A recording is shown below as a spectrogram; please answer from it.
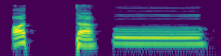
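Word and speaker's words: وَاتَّقُوا: বেশি ব্যবহার হয়েছে আচ্ছা ওয়াও যদি আসে ওয়াসলার আগে তাহলে ওয়াসলার জেরটা আর উচ্চারণ হয় না হ্যাঁ তখন এটা এভাবে উচ্চারণ হবে অত্তাকু অত্তাকু এবং ভয় পাও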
